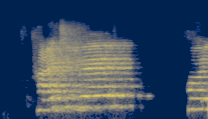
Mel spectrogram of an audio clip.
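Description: A woman singing two long, held phrases of about a second each.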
